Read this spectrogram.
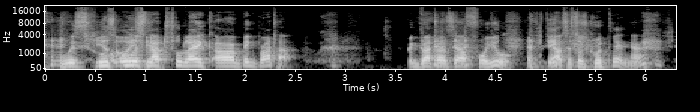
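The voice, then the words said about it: Put-on generic Austrian accent. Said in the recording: “I think we both just did an Austrian accent... Generic, it's European. Foreign.”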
